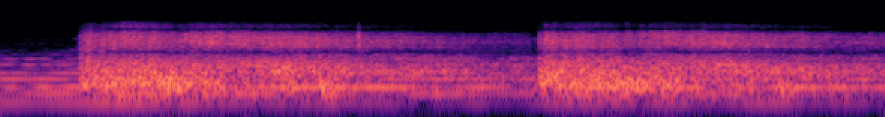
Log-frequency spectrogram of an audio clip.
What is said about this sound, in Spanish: De un par de cañonazos, los ingleses abaten la bandera que flamea sobre el fortín y arrancan la isla de Manhattan de manos de los holandeses.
